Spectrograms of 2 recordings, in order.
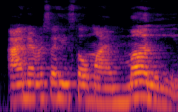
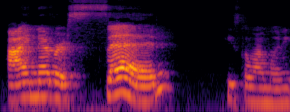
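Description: First: The stress is on "money". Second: The stress is on "said".

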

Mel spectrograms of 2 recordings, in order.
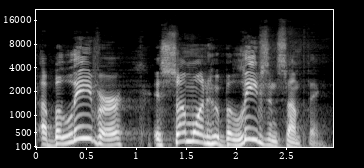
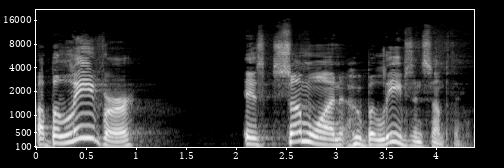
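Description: First: It is said at normal speed. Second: It is said slowly and deliberately.

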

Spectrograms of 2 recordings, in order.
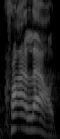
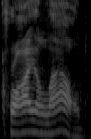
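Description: First: It is said loudly, with great force. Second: It is said softly, with little force. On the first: The speaker calls it right. "The Lord said, no, cry aloud" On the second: The speaker calls it wrong. "Not like this"

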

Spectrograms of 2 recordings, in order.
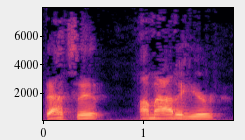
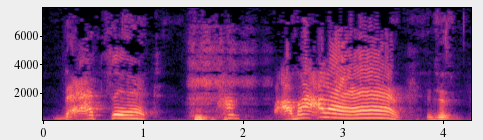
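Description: First: It is spoken angrily at normal volume. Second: It is screamed at full volume. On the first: "he like was angry and said" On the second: "he screamed at the top of his lungs at the guy"

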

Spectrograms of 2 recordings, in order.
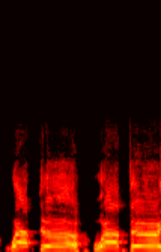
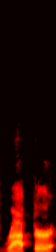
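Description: First: The word is pronounced with a lisp. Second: The word is pronounced clearly, without a lisp.

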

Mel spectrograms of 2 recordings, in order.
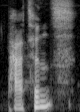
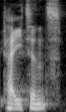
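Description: First: It is said with an American pronunciation. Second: It is said with a British pronunciation. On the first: "I think in America it's patents" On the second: "British English would be patents"

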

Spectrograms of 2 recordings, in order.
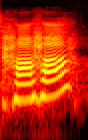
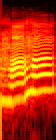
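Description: First: The laugh syllables are said slowly. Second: The laugh syllables are said fast.

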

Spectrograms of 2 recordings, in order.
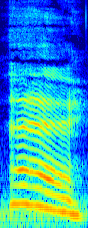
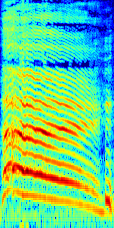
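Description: First: It is said flatly, with little energy. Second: It is said upbeat, with lively energy.

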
